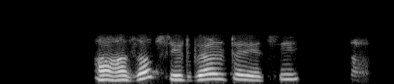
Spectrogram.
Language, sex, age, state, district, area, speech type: Hindi, male, 60+, Uttar Pradesh, Ayodhya, rural, conversation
